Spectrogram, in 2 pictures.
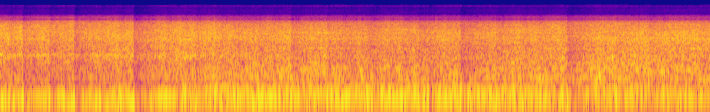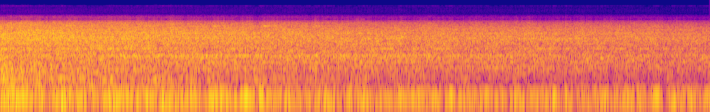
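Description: Freight train of tank cars rolling past on the rails: a steady rolling noise of steel wheels on track with a few sharp clicks, fading from about five seconds in as the last car passes and the train moves away.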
